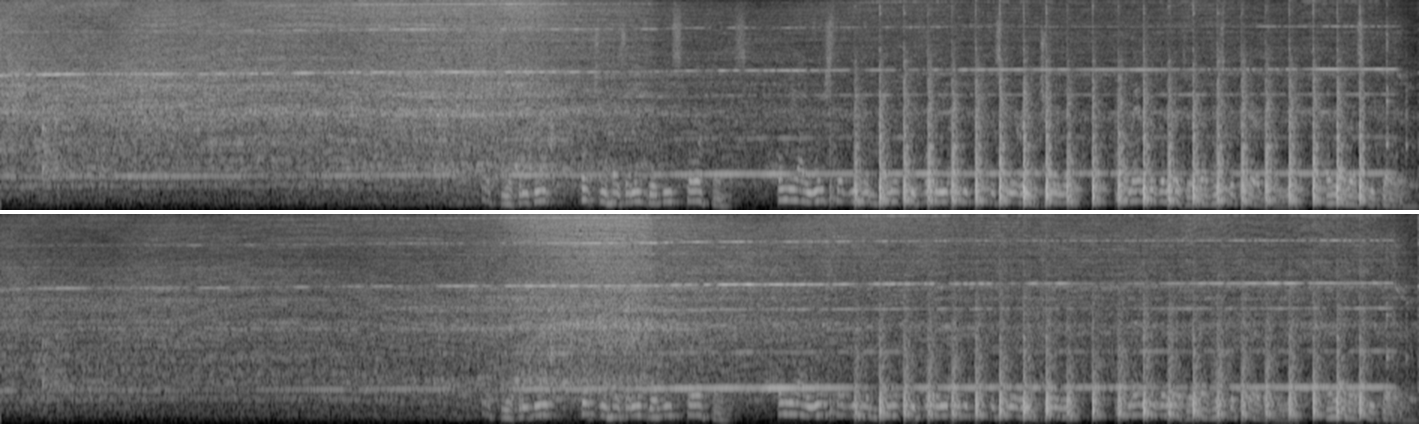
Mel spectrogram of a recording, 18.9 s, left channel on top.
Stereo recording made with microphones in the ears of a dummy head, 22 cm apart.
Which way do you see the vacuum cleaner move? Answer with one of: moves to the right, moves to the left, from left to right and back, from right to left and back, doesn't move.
moves to the right.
